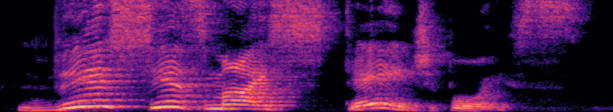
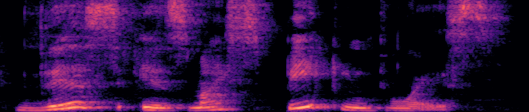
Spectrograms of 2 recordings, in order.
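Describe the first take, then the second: First: It is said loudly and projected. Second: It is said at normal talking volume.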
